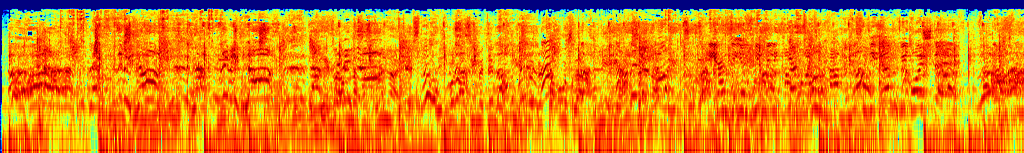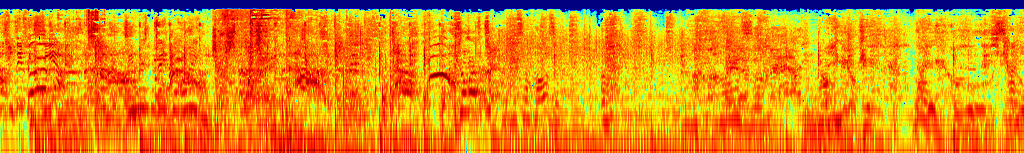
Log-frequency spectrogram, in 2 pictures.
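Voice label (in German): Frau Ärztin Krankenschwester; Black Lightning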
